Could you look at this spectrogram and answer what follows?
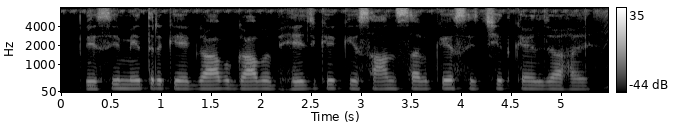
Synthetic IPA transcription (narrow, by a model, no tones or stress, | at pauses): pɾɪsimɪt̪ɾəkeɡaːbɡaːbbʱeːd͡ʒkekɪsaːnsəbʱkesɪːʃʰɪt̪kɛld͡ʒaːɦɛ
